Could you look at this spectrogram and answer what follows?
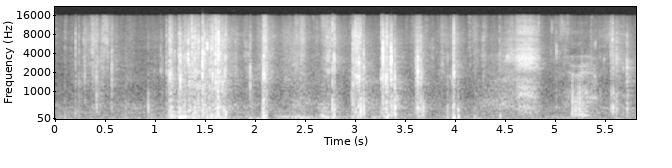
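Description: Tarot cards being shuffled and drawn for a Cancer reading: a run of close, crisp riffling and flicking bursts with brief pauses between, fairly loud and uneven in rhythm.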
